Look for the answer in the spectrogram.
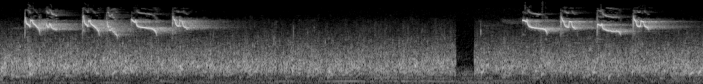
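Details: White-eye song used to train cage birds: a quick run of four thin, high, downslurred whistles, a pause of about three seconds, then another run of four, all over continuous background hiss.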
